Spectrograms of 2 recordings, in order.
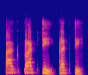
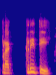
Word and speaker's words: Prakriti: Just as a is it how do you pronounce it? It ran off my tongue. Prakti. Oh, woman cannot put Prakriti.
